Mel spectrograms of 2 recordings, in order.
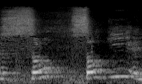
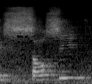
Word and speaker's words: sulci: We have sulci and gyri. You might hear someone say sulci, but it's Latin, and all C's are hard C's. There's no soft C's in Latin.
